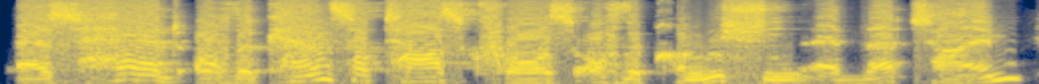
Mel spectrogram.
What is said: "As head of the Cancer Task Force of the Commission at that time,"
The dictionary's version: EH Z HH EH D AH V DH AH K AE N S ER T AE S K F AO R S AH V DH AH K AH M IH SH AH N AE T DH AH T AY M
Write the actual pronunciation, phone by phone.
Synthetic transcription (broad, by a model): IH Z HH EH D AH V DH AH K AE N S ER T AE S K F AO R S AH V DH AH K AH M IH SH AH N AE T DH AH T AY M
